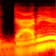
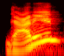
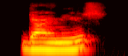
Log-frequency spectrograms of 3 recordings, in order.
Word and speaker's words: Ghanaian: She is Ghanaian. Is that how you say it? Ghanaian? Is that how you say that? – Guyanese. – No, not Guyanese. She's probably from Ghana.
